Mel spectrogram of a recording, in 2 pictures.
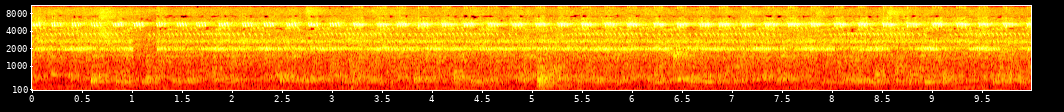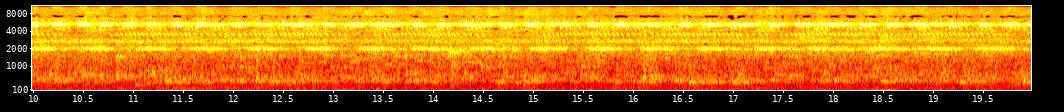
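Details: Crickets, offered as a sound to drive away rats, lull listeners to sleep and tutor songbirds; a dense, steady high-pitched trill with layered shrill tones and pulses roughly once per second, unbroken throughout, no other clear sounds.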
